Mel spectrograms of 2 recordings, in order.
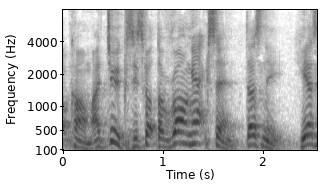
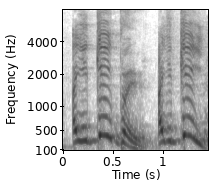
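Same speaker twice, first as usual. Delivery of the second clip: high-pitched mock kid, jeering; needling question, pitched up; cheeky young heckler; 7 semitones higher than usual. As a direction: imitate a pestering youngster. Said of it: "all these young little dicks".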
